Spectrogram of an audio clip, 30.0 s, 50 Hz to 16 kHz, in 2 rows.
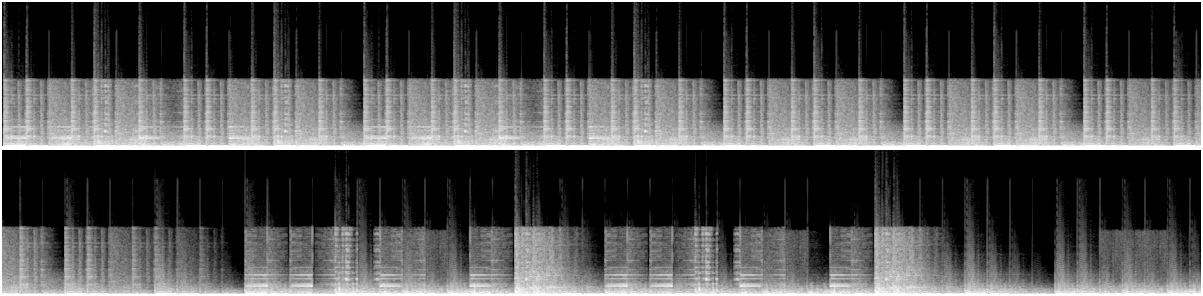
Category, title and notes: Music > Multiple instruments
Demo Track #3646 (Industraumatic)
Horror, Games, Industrial, Underground, Noise, Sci-fi, Ambient, Cyberpunk, Soundtrack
